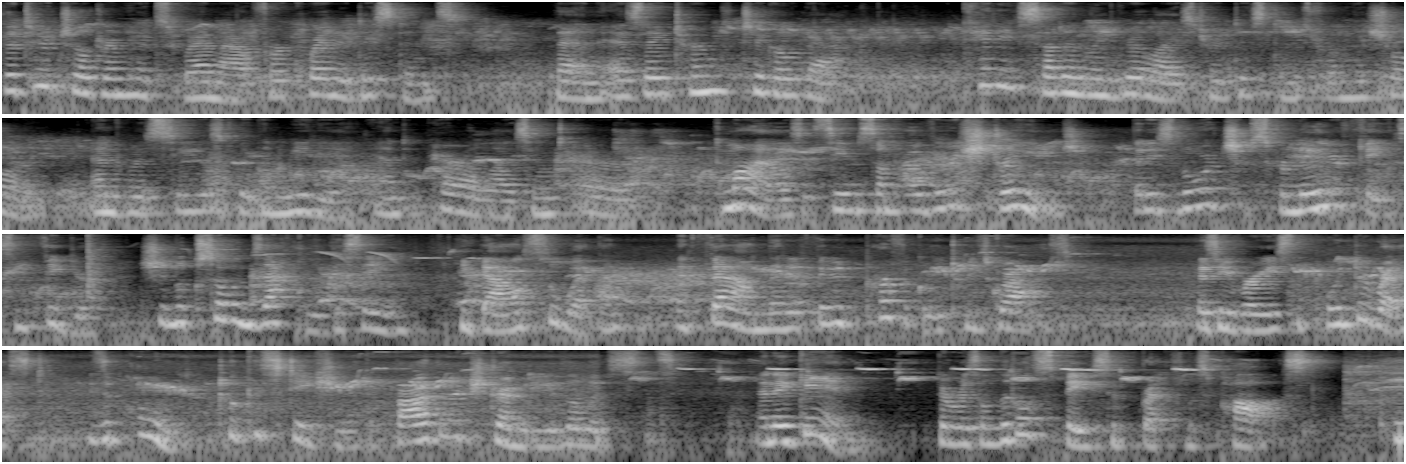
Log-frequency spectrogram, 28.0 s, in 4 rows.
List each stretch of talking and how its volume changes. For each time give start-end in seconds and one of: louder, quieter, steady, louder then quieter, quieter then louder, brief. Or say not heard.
0.0-27.9 steady.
